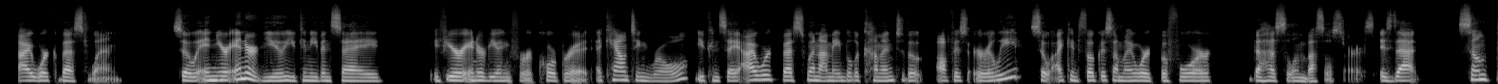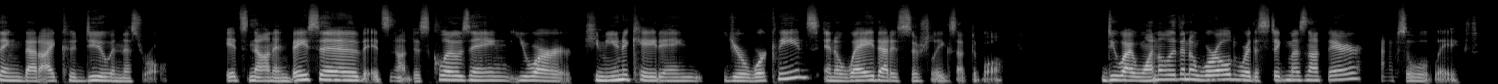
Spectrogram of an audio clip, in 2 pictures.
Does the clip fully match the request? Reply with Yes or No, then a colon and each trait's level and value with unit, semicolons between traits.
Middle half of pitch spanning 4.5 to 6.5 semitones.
No: narrow, 2.4 semitones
